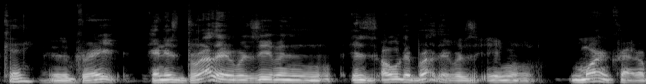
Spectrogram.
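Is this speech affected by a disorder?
No.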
